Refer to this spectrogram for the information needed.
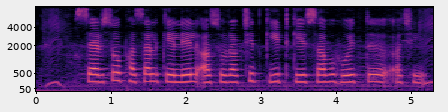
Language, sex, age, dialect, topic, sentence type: Maithili, female, 18-24, Southern/Standard, agriculture, question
